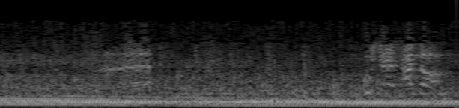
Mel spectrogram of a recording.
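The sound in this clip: A car engine drones loudly and steadily as the driver speeds up to bust through a roadblock, with a continuous low rumble throughout.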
